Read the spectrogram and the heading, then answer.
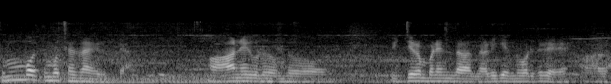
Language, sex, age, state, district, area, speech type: Kannada, male, 60+, Karnataka, Mysore, rural, spontaneous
